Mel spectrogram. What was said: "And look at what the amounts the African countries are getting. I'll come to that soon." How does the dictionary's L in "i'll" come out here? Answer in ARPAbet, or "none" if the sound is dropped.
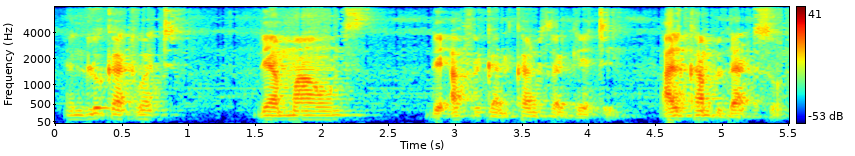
L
